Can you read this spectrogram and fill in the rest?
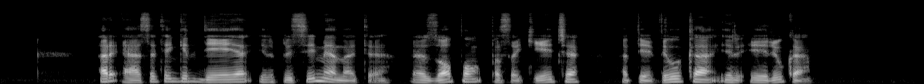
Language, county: Lithuanian, Kaunas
